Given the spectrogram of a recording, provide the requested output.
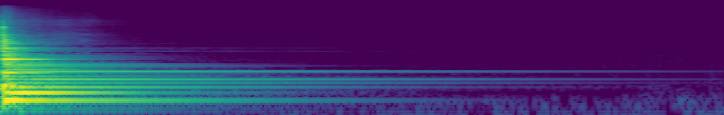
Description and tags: Tiny little piano bits of piano recordings
horndt, live, marcus, noise, piano, sound, sounds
